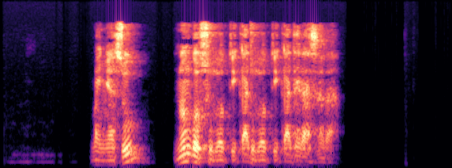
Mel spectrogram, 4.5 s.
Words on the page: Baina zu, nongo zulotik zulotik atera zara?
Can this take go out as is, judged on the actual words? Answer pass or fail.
pass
